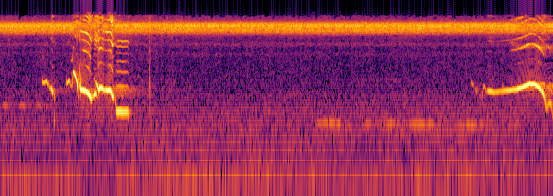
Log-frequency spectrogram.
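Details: Black-naped oriole giving fluty whistled notes: a quick cluster of rising and falling slurred whistles near the start, a quiet pause with faint tones, then a long drawn whistle that rises and drops sharply at the end, over a low steady hum.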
